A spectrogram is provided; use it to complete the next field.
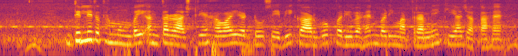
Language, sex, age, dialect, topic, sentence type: Hindi, female, 41-45, Hindustani Malvi Khadi Boli, banking, statement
